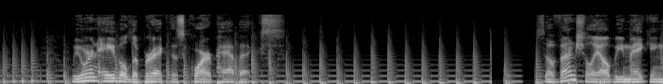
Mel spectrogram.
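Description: No technical faults are audible anywhere in the clip.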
